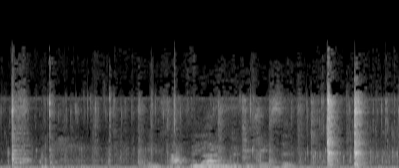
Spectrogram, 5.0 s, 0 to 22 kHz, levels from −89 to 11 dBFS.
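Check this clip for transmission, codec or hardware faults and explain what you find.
No faults can be heard anywhere in the clip. Nothing in the sound calls for a closer look at any stage of the chain.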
